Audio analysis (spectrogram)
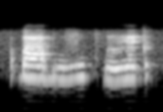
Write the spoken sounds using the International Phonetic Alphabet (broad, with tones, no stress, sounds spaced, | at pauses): ɓ aː˧ b u˨ v u˧ k ɓ ə˨ ɣ ɛ˧ t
